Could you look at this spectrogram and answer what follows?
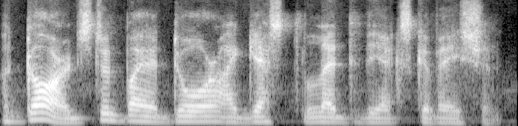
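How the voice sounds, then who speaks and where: An actor voicing the wry, sarcastic protagonist who also narrates a video game. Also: male voice, on the low side, normal speed, slight background noise, close to an everyday voice.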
